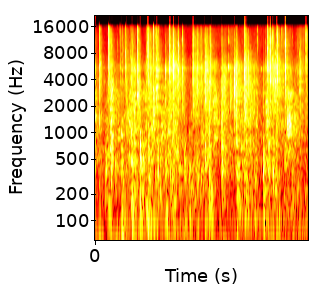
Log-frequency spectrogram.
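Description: Dogs moving about on hard stairs and a tile floor: a dense, irregular run of claw clicks, knocks and scuffling.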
